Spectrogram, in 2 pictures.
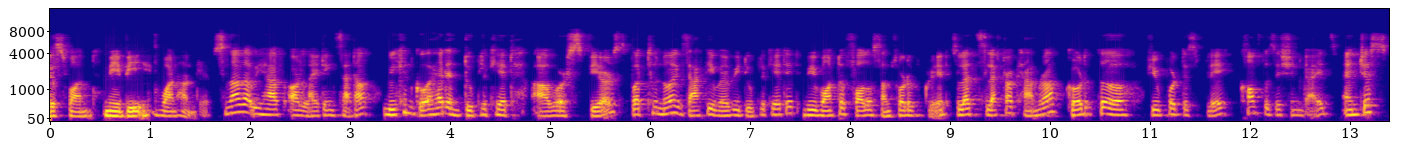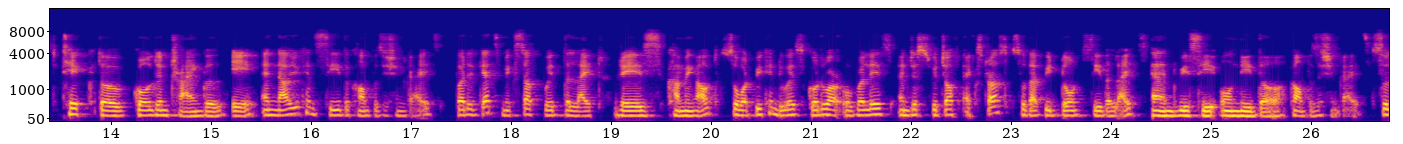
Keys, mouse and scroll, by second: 0.1 KP_0, 0.5-1.5 drag, 0.9 0, 9.6 right click, 10.9-11.6 scroll down 2, 11.6 scroll down 2, 12.0 click, 12.5-13.4 scroll down 3, 14.9 click, 21.1-23.0 drag.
